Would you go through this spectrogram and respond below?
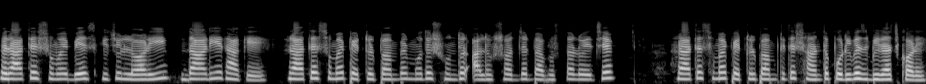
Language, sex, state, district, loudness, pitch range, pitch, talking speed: Bengali, female, Jharkhand, Jamtara, -18 LUFS, 235-265 Hz, 250 Hz, 175 wpm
